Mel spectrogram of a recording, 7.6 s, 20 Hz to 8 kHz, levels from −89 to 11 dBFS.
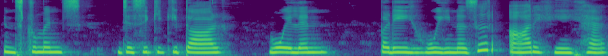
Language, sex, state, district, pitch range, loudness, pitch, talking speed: Hindi, male, Punjab, Fazilka, 230-250 Hz, -12 LUFS, 240 Hz, 85 wpm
